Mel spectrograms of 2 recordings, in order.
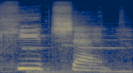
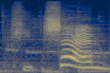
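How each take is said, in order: First: The stress is on the first syllable. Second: The stress is on the second syllable. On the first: The speaker calls it right. "but it's kitchen where the ki, which the first syllable, has a little bit more emphasis" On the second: The speaker calls it wrong. "it's not kitchen where the chen has the uh, stress on it"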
